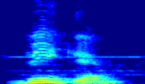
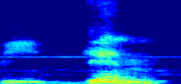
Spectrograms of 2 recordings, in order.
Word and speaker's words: begin: we have here, begin, we don't say begin. The stress is not on the first syllable. We say begin. The stress is on the second, or rather, the last syllable, okay?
